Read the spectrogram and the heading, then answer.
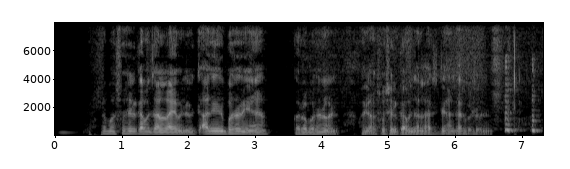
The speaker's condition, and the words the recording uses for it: Parkinson's disease. बोलेको अलि लटपट लटपट लठेर लठेर जस्तो भइरहेको छ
